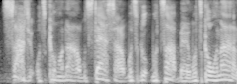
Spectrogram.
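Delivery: hushed Lowell, Mass accent, imitated; Massachusetts accent. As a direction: softly pester in a Boston-area accent. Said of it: "Brown's like".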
